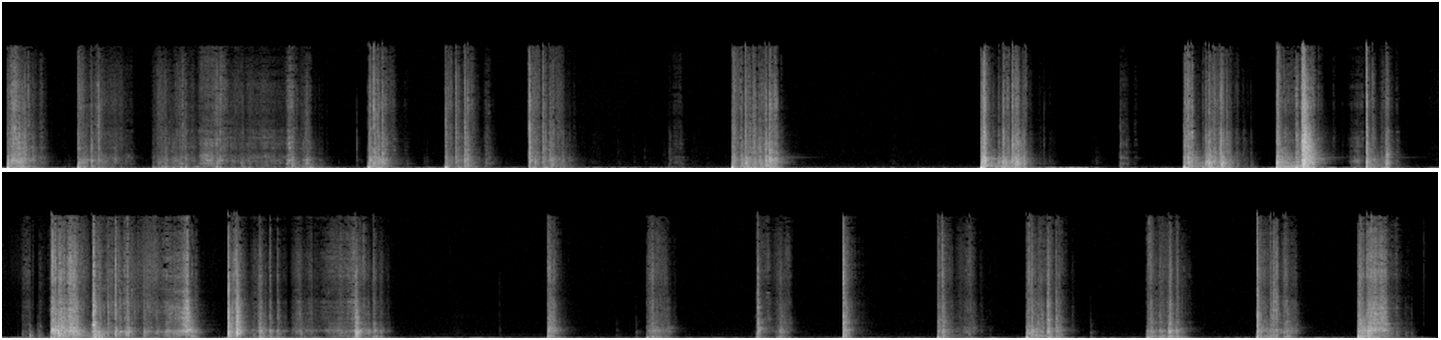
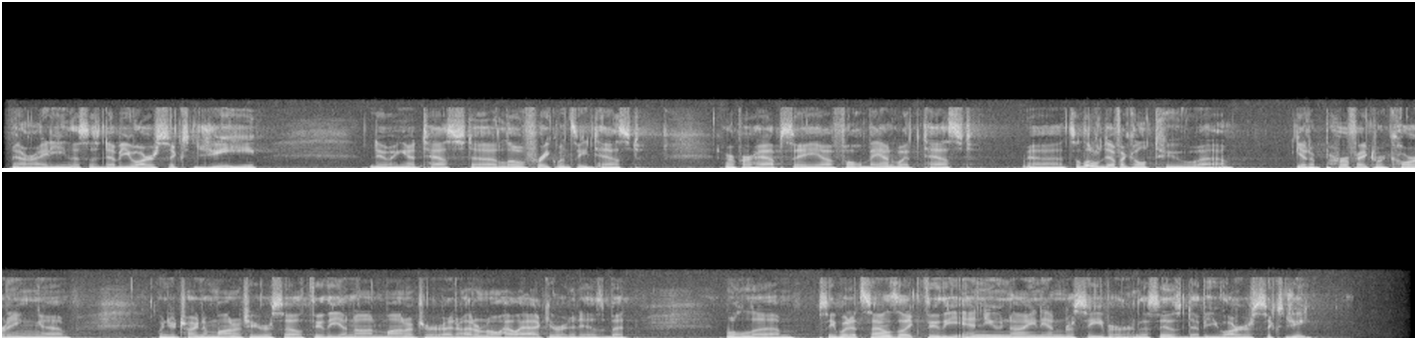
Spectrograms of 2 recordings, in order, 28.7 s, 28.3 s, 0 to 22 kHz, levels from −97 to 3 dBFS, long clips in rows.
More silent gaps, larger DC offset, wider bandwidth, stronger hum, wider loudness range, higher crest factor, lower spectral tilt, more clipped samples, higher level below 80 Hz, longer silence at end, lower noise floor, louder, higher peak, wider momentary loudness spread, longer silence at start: neither; neither; first, 16.5 kHz vs 8.6 kHz; neither; first, 14 LU vs 2 LU; first, 32 dB vs 10 dB; about the same, -3.5 dB/octave vs -4.5 dB/octave; neither; second, -40 dBFS vs -24 dBFS; second, 0.4 s vs 1 s; first, -69 dBFS vs -56 dBFS; second, -30 LUFS vs -13 LUFS; about the same, -2 dBFS vs -4 dBFS; first, 21 LU vs 14 LU; about the same, 0.05 s vs 0.1 s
